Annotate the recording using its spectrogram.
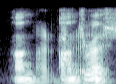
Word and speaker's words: Andrzej: And Andrzej Zulawski? – Sure. Zulawski. – I'm whatever. Really just the first name. It's A-N-D-R-Z-E-J. So Andre.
